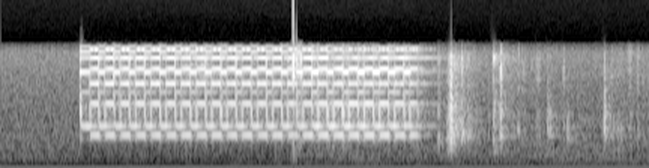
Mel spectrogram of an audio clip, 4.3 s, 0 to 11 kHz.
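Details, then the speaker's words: Radio Shack ET146 two-line telephone ringing after noisy line switches were repaired; clean electronic warble ring about two seconds, then handling clicks; ringer working properly. "fine and I'll try that one more time this is on the second line right now and I don't see any noise coming through the analyzer so the telephone is repaired"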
